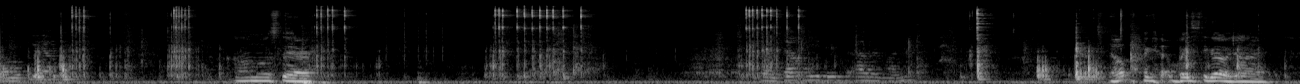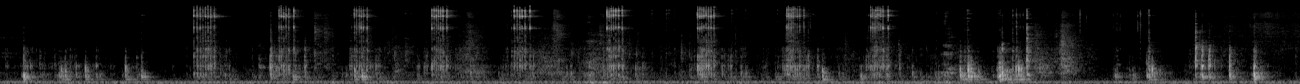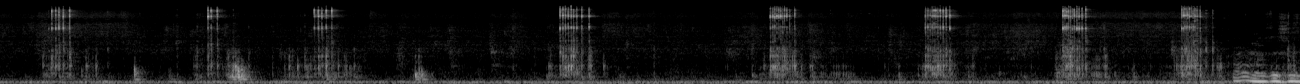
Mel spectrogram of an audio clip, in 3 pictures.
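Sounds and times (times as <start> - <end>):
ratchet wrench clicking: 0.6 - 2.2, 3.1 - 3.9, 4.9 - 6.0, 7.4 - 8.1, 14.9 - 22.3, 26.4 - 27.0, 27.9 - 29.6, 31.5 - 32.2, 33.6 - 34.5, 35.2 - 35.8, 36.6 - 38.3.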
